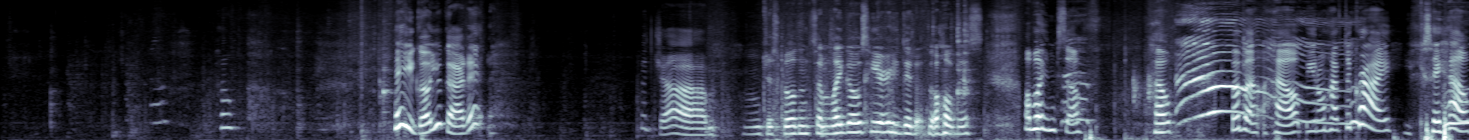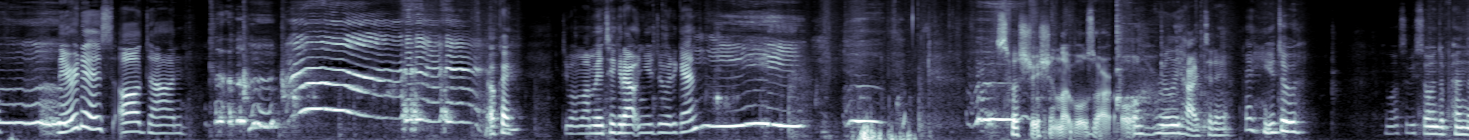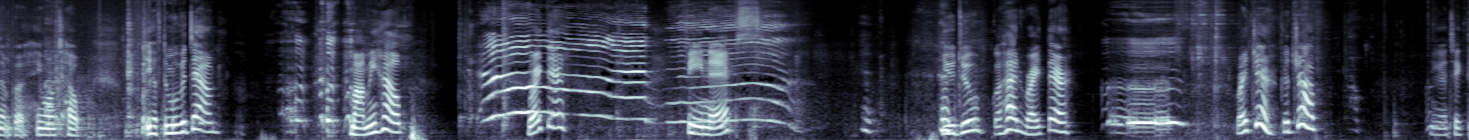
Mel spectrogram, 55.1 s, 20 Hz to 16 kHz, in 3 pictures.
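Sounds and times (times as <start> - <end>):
toddler crying: 14.7 - 17.1, 18.1 - 19.2, 21.0 - 24.4, 27.1 - 29.5, 30.4 - 31.2, 42.7 - 46.8, 50.5 - 51.6
young child vocalizing: 27.1 - 29.7.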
